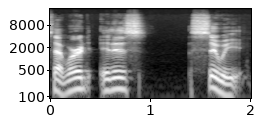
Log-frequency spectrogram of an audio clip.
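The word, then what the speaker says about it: sui: You don't know how to pronounce that word. It is sooie.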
